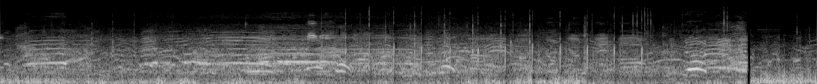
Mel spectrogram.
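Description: Several voices of players and sideline spectators shouting and calling over one another at a youth football game, with one long drawn-out call in the middle. The sound drops out briefly near the end.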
